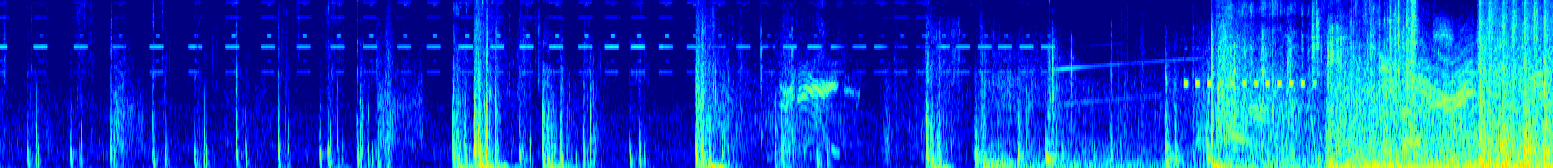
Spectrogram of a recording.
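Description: AK rifle fire cracks out during a professional Counter-Strike match, first as sharp single shots and short bursts, then building into a dense, sustained barrage of overlapping gunfire.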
